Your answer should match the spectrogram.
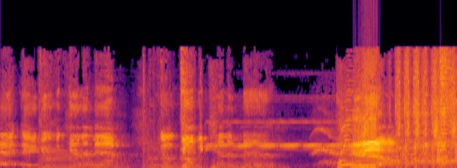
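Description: A woman singing live into a microphone over an acoustic guitar, with held notes, for about the first three seconds. Then the sound cuts to something louder: repeated sweeping sounds that rise and fall in pitch.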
